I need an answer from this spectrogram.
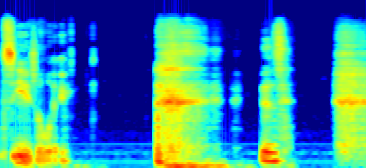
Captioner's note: laughs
